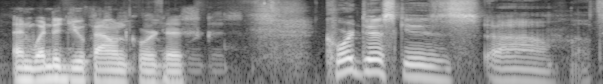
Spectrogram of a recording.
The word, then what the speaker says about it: Coordsic: the founder of Cortex core discs did I pronounce that right yeah core disc okay and it is a startup developing a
